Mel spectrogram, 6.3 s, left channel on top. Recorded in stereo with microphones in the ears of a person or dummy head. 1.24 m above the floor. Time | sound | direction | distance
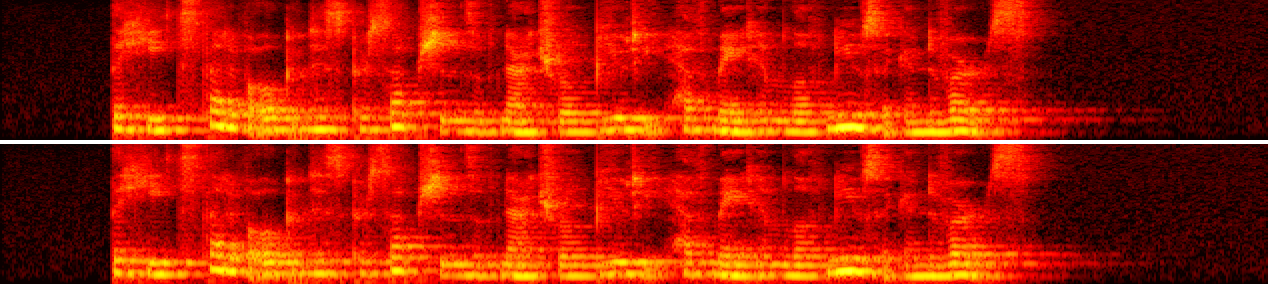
0.6 | a woman speaking | 10° left (ahead or behind) | 0.5 m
